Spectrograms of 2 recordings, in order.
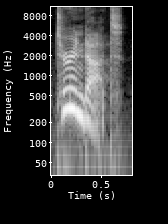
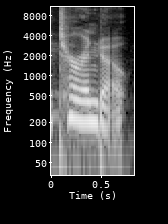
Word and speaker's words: Turandot: Okay, I was about to be like, is this T at the end of fucking Silent T? It's Turandot. Oh my god. And here's about that highbrow shit. Like, you'll hear people mispronounce it all the livelong day. They will say Turandot. It's not even a French opera. Turandot would be the French pronunciation. Oh, yeah. But it's an Italian opera, and it's set in fucking, like, China.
